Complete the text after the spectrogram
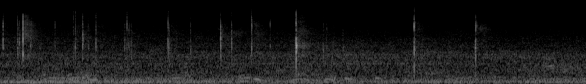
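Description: Hands slap together in short, sharp claps.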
